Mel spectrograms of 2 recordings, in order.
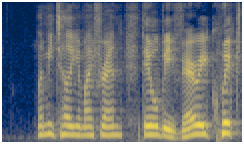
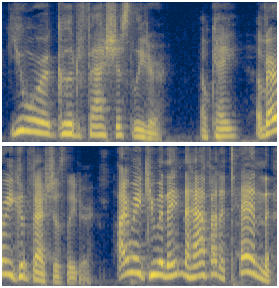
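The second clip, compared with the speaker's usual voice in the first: ordinary delivery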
